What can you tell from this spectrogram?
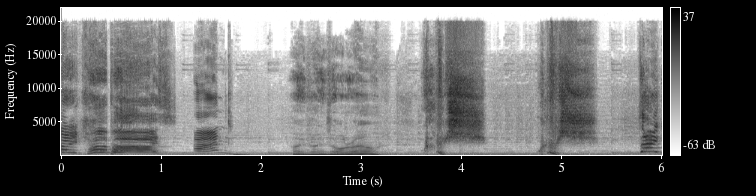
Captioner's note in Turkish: whapish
